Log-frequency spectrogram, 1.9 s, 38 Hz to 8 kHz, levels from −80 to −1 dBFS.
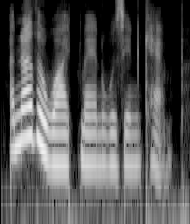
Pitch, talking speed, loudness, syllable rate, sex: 190 Hz, 190 wpm, -17 LUFS, 5.3 syllables/s, female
